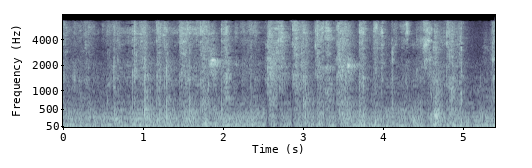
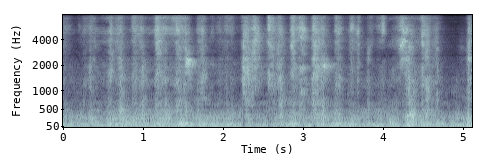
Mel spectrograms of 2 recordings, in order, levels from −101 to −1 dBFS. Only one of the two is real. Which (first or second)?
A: first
